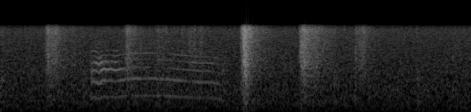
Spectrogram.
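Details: Male house cat asked to say "kva" gives one drawn-out, fairly quiet meow that holds a steady pitch before tailing downward, followed by a few sharp knocks or clicks in a small room.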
